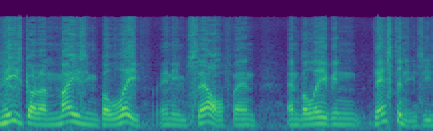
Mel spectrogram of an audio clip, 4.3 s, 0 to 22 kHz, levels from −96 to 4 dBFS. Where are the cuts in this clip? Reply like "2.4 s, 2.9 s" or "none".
2.4 s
